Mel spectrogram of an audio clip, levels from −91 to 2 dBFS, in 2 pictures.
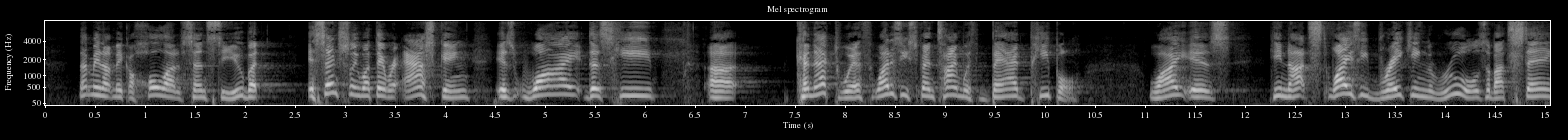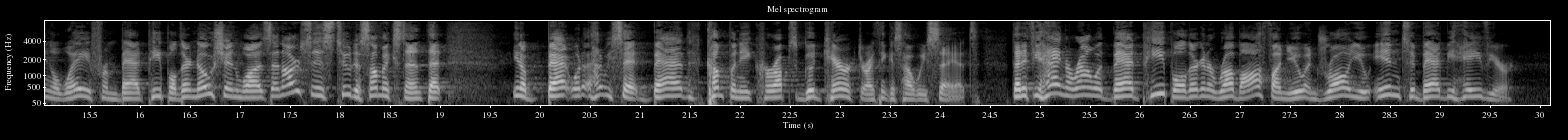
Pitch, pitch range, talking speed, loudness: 210 Hz, 185-235 Hz, 200 wpm, -29 LUFS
